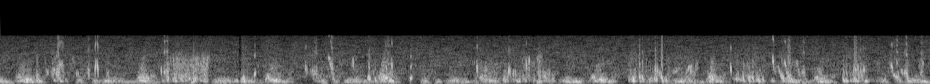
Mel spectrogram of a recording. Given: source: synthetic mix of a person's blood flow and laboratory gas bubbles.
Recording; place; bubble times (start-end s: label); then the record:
Doppler ultrasound of blood flow; precordium
0.35-0.81 s: bubbles
0.86-1.02 s: bubbles
1.05-1.10 s: bubbles
1.57-2.12 s: bubbles
2.33-2.48 s: bubbles
2.51-2.59 s: bubbles
3.03-3.42 s: bubbles
3.50-3.57 s: bubbles
3.64-3.98 s: bubbles
4.08-4.16 s: bubbles
4.73-5.57 s: bubbles
6.25-7.00 s: bubbles
7.28-8.09 s: bubbles
8.40-8.86 s: bubbles
8.88-9.14 s: bubbles
9.18-9.25 s: bubbles
From the record:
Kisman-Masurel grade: 333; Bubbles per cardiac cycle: rolling drumbeat, 9 or more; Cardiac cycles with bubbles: 50 to 99%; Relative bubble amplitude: loud (0.450 to 0.775); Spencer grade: 3 (all of the cardiac periods contain showers or single bubble signals, but not dominating or overriding the cardiac motion signals); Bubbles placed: only in the low amplitude regions of the cardiac cycle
